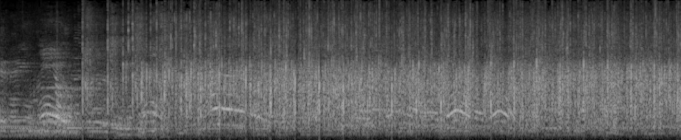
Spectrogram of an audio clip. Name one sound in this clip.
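A man claps his hands in rhythm.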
